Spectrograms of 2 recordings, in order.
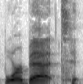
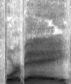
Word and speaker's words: Borbé: It looks like Borbet in the spelling, but it's pronounced Borbé.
